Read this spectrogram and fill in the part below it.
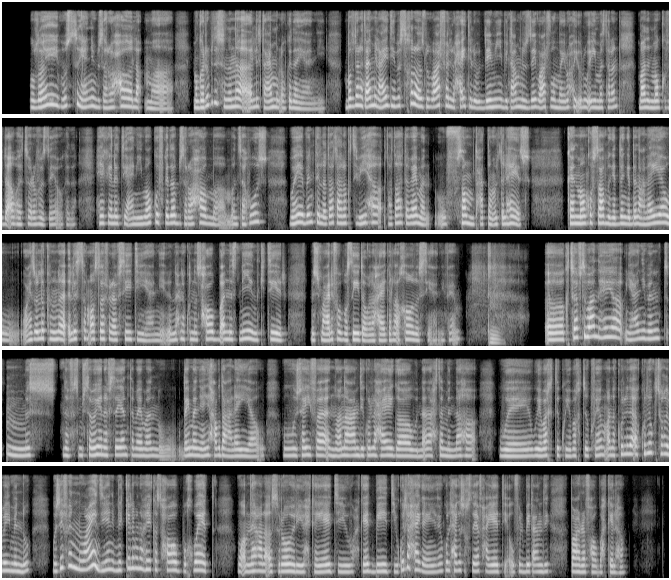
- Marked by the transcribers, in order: tapping
- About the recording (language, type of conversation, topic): Arabic, advice, ليه بقبل أدخل في علاقات مُتعبة تاني وتالت؟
